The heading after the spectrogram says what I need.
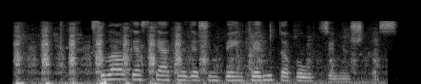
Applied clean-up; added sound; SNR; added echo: none; Dog; -1 dB; none.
